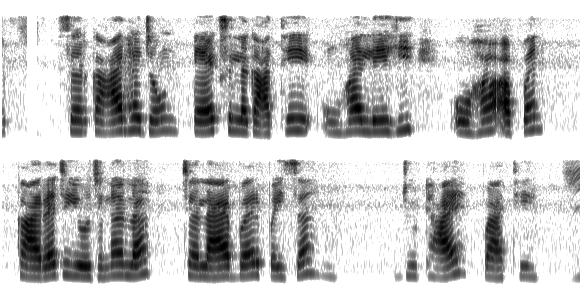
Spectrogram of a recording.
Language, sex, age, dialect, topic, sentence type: Chhattisgarhi, female, 18-24, Western/Budati/Khatahi, banking, statement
